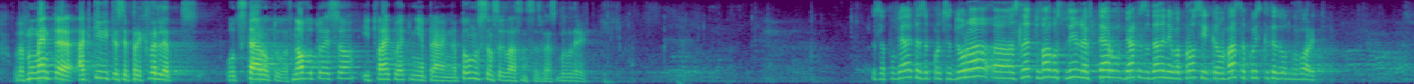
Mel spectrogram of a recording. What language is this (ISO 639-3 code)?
bul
